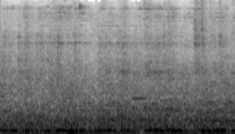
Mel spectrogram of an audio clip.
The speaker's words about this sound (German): Ein Tram holpert in Richtung Rinak, den von Renaissance-Gebäuden umstandenen Hauptplatz.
